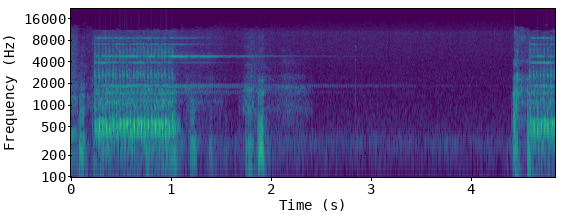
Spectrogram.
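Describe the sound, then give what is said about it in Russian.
A telephone bell rings in loud, bright metallic trills. One long ring sounds at the start, then a quiet gap follows, then another ring begins at the end. “Нина кивком указывает Бузыкину на телефон. Он идет отвечать.”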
